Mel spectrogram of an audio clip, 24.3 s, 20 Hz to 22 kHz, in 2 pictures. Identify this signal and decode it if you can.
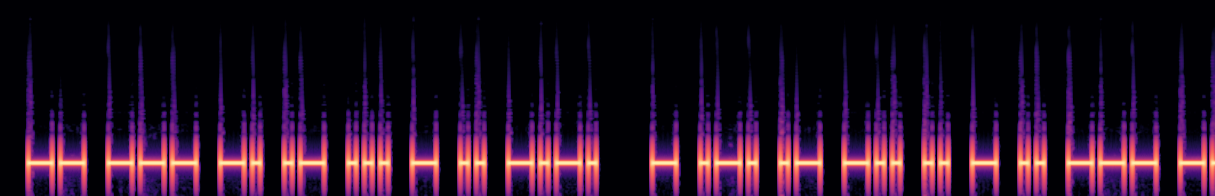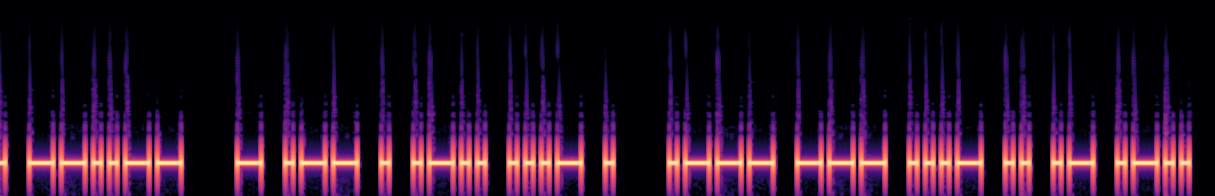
Morse code, heard as a keyed tone, about 15 wpm, 700 Hz. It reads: MONASTIC TRADITION, TWELVE JOVIAL
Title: Pangram Challenge v2 - 15wpm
